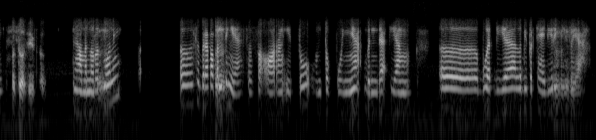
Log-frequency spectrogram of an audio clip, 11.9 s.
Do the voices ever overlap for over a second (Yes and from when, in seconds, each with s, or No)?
No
